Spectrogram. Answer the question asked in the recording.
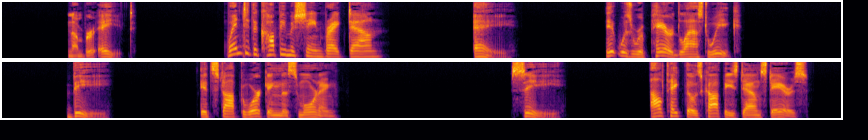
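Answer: B: It stopped working this morning.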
